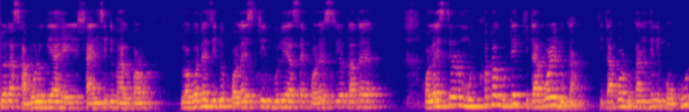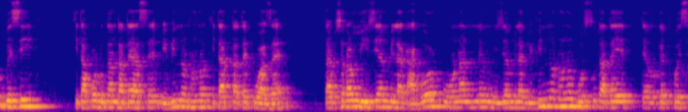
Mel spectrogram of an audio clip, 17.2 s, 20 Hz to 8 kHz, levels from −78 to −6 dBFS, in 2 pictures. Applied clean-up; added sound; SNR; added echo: neural separator model SepFormer DNS4.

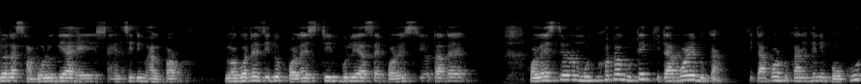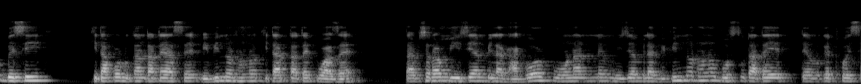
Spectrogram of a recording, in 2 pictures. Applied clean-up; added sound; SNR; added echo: neural mask model DeepFilterNet 3.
